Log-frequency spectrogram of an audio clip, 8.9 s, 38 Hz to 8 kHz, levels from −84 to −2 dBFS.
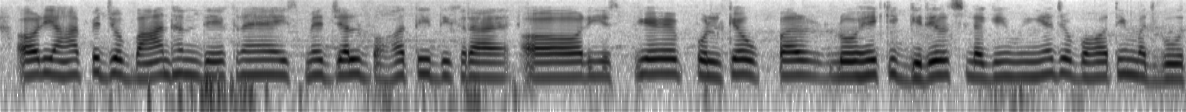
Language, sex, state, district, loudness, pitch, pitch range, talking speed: Hindi, male, Uttar Pradesh, Jyotiba Phule Nagar, -16 LUFS, 220 Hz, 210-230 Hz, 215 wpm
